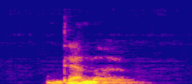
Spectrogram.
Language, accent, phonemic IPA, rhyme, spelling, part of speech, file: English, Southern England, /ˈdɛm.əʊ/, -ɛməʊ, demo, noun / adjective / verb, LL-Q1860 (eng)-demo.wav
- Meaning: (noun) 1. A demonstration or visual explanation 2. A recording of a song meant to demonstrate its overall sound for the purpose of getting it published or recorded more fully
